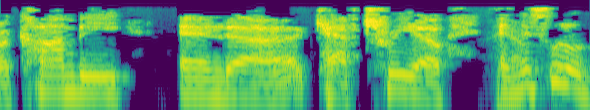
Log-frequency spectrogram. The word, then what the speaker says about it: Orkambi: Well, apparently there's a new drug called ORKAMBI, or Kambi, I guess is how it's pronounced.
